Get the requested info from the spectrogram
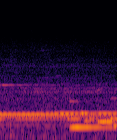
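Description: Marimbas and mallet percussion holding a sustained chord, with a new lower note coming in about one and a half seconds in.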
